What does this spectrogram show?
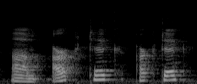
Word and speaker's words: Arctic: And then because we do have that K and that T together in the word Arctic, we do say this T sound as a T, Arctic. It doesn't have to have a lot of release of air, not Arctic with a strong T, but you also don't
